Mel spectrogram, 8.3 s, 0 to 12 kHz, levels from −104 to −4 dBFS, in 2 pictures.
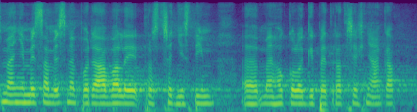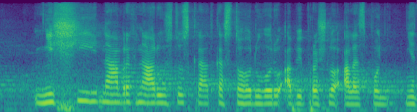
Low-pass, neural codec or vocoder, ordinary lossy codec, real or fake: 10.8 kHz; vocoder, 44.1 kHz, 128 mel bands every 512 samples, BigVGAN v2; MP3, 96 kbps; fake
